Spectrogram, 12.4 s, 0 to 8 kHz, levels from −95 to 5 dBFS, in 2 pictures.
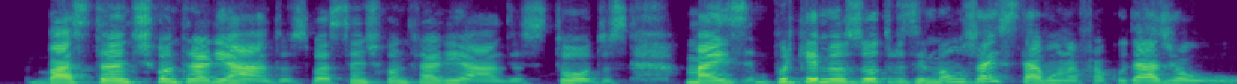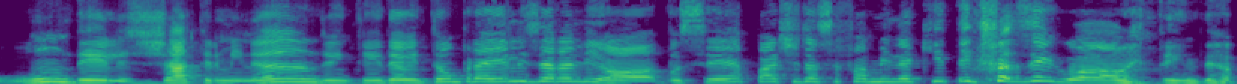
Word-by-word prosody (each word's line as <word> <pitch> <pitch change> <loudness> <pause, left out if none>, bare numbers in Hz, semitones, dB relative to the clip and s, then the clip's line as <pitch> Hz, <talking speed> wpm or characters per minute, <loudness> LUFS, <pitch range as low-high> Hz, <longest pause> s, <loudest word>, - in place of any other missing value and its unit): Bastante 225 +3 +5
contrariados, 215 - +4
bastante 195 +4 -3
contrariados, 210 - -3
todos. 180 -7 -2 0.3
Mas 230 -1 +4
porque 265 +2 +6
meus 250 -2 +3
outros 260 -4 +1
irmãos 240 +2 -2
já 265 +3 +4
estavam 225 -9 0
na 190 - -5
faculdade, 210 +5 +1
a 200 - -1
um 255 +7 -3
deles 210 -8 -1
já 215 +8 +3
terminando, 215 +5 -2
entendeu? 205 +4 -3
Então 265 +5 -5
para 290 0 -2
eles 305 +1 -5
era 310 0 0
ali 290 -4 -5
"Ó, 190 -4 -1
você 205 +5 -8
é 265 +3 -4
parte 295 0 -7
dessa 290 -1 -8
família 275 -1 -6
aqui, 280 +3 -11
tem 320 +1 -6
que 280 - -3
fazer 360 -2 +2
igual", 230 -8 -1
entendeu? 215 +2 -5
230 Hz, 180 wpm, -22 LUFS, 205-270 Hz, 0.3 s, porque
